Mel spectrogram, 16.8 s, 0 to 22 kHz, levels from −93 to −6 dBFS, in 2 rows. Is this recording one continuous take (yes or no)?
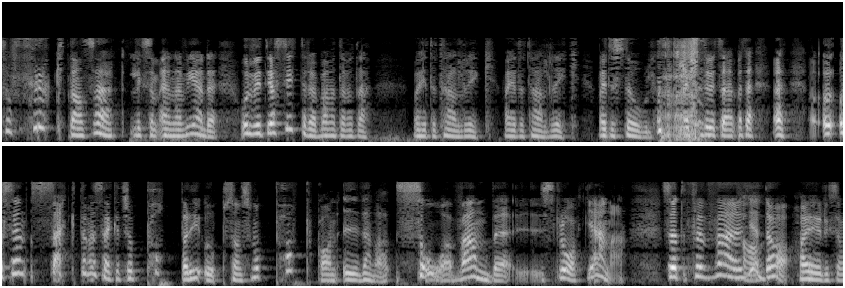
yes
